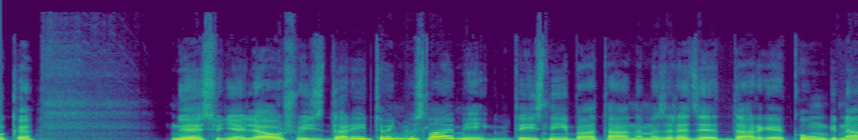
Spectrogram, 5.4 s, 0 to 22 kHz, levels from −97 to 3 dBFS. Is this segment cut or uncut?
uncut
